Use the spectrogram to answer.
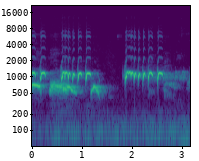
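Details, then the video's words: Spotted dove lure call used for bird trapping: low, throaty cooing phrases, each ending in a quick rolling series of burbled notes, given twice. "Burung derkuku // deruk pikat"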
